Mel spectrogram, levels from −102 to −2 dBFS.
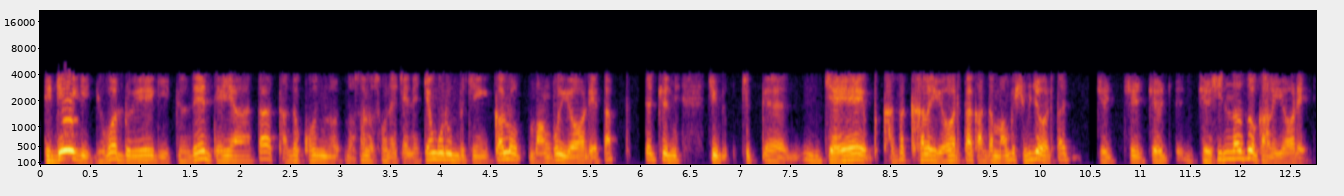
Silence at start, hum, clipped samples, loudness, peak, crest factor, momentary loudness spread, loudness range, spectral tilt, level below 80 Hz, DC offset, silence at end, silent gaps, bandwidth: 0.05 s; none; under 0.1%; -23 LUFS; -2 dBFS; 20 dB; 12 LU; 3 LU; -6 dB/octave; -60 dBFS; under 0.1%; 0.1 s; none; 4.3 kHz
